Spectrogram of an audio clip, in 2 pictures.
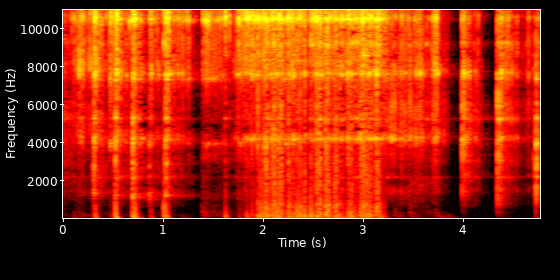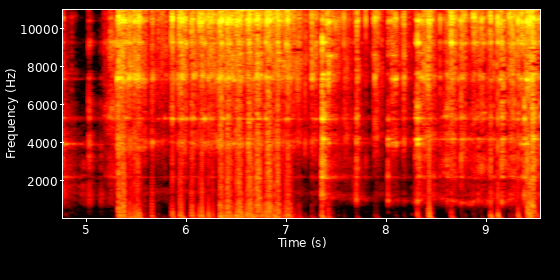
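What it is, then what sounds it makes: Coins shaken in a glass jar. A handful of mixed metal coins in a small, clear, partly full glass jar is held in both hands and shaken over a wicker chair. The coins rattle and clink against the glass in fast, irregular bursts of bright metallic jingling with a dull low thump underneath. The bursts are broken by short pauses.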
